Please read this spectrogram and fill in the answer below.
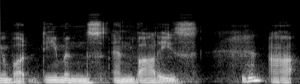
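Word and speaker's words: daemon: the Greek sense the d-a-e-n-e-m-o-n which is just pronounced demon a lot of people like to say Damon or whatever but it just it's just demon as well um and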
